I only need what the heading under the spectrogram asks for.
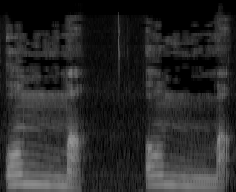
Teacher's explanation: extra stress के साथ मीम को हम अदा करेंगे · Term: इदगाम शफवी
